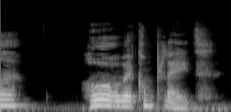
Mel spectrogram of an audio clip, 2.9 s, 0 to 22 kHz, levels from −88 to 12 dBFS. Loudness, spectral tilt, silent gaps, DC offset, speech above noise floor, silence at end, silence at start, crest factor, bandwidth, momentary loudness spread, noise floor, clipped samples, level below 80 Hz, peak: -19 LUFS; -8.5 dB/octave; none; under 0.1%; 38 dB; 0.3 s; 0 s; 16 dB; 8.6 kHz; 21 LU; -56 dBFS; under 0.1%; -50 dBFS; -4 dBFS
